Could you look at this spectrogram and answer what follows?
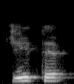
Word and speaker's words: Dieter: meu nome é Dieter, assim, com K e um S só no final. O Dieter se escreve com IE, mas se pronuncia I.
